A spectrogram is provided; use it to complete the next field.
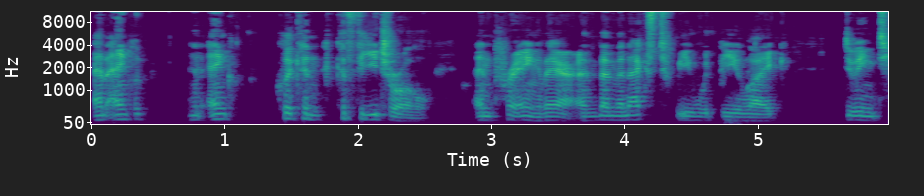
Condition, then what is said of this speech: Stuttering. Which, to go back to the topic of being, sorry, stuttering is getting the better of me.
